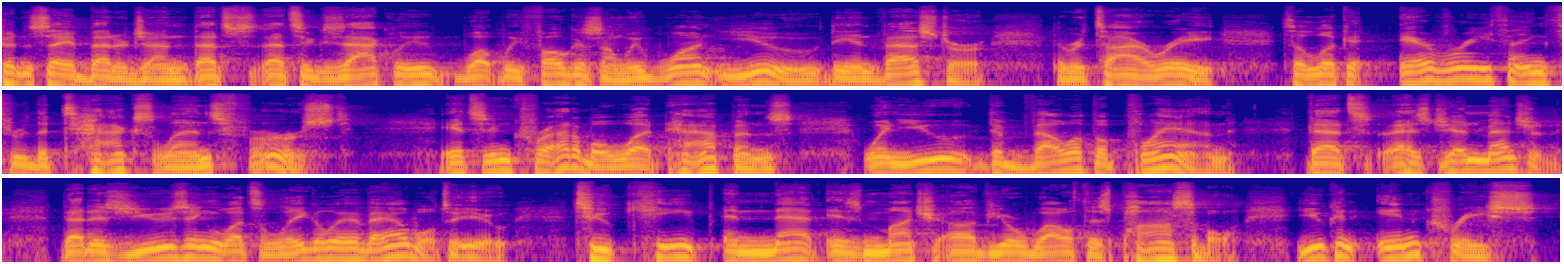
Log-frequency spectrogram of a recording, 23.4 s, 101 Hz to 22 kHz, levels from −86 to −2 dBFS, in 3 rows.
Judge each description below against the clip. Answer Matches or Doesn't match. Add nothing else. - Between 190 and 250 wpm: Doesn't match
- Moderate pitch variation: Matches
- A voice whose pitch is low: Matches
